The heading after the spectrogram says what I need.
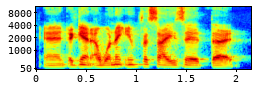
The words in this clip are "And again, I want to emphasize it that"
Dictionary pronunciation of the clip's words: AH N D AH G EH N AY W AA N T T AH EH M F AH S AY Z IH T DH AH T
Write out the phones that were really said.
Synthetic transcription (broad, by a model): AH N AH G EH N AY W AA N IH T EH M F AH S AY Z IH T DH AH T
